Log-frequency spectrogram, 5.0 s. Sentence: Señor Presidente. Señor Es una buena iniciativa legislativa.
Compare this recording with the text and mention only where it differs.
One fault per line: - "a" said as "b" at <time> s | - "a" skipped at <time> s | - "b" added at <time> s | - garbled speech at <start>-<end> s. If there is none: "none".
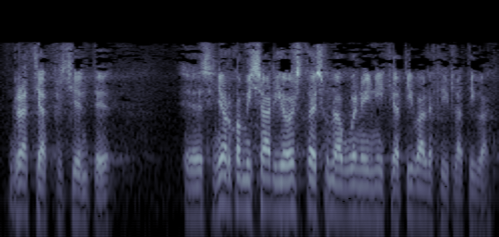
- "Comisario esta" added at 2.3 s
